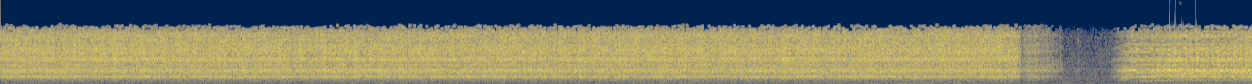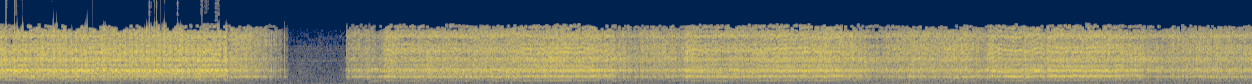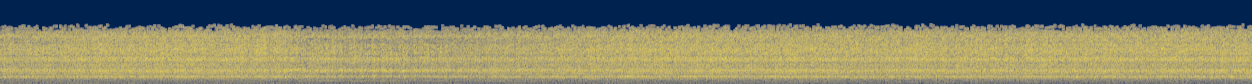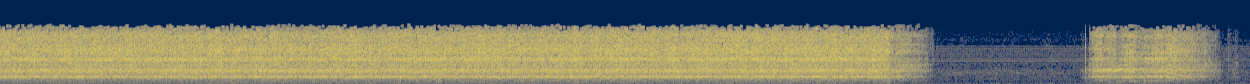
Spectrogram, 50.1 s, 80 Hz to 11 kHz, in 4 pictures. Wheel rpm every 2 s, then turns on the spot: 160, 160, 160, 160, 160, 70, 160, 100, 130, 160, 160, 160, 160, 160, 160, 160, 160, 160, 160, 160, 160, 160, 160, 60, 60.
none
